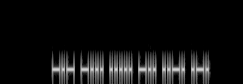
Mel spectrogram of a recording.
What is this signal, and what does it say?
Morse code, heard as a keyed tone, about 50 wpm, 700 Hz. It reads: KB5DFR
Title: USA Call Signs 50wpm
